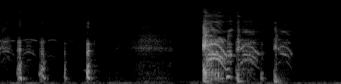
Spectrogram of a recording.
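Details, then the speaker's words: An adult woman gives a run of short, hacking coughs in two clusters, with a brief rustle between them, heard in the background while she is filming; cough. "again guys I'm apologizing because I know that you can probably hear me coughing and hacking in the background"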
